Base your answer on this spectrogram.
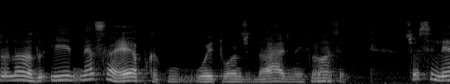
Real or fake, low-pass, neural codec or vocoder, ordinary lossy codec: real; none; none; none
